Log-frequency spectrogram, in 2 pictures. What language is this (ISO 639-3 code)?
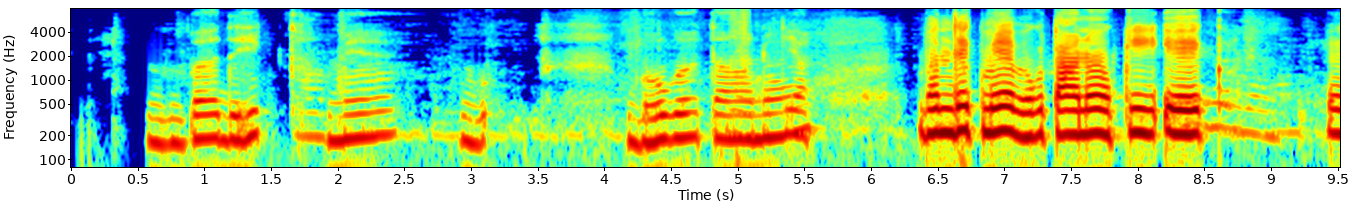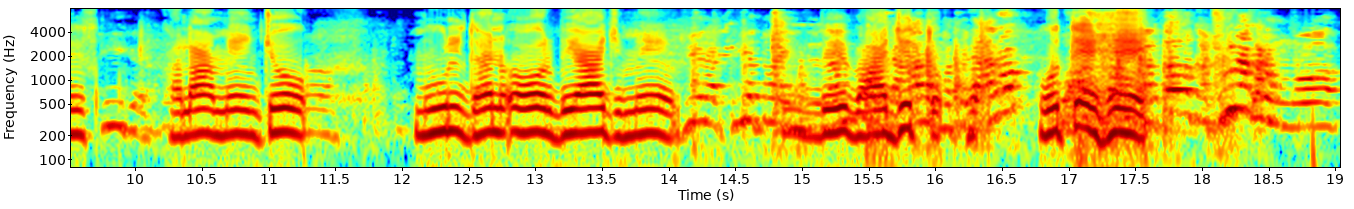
hin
